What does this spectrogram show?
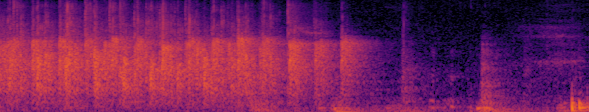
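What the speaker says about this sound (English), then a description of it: "give him a round of applause" Audience applause at a medical patient education day on neuroendocrine tumors, moderate and steady for several seconds before tapering off into sparse claps and faint room noise.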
